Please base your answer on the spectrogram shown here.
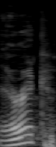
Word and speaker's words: aerc: I just found this I don't know how to pronounce it the aerc Eric I don't Eric is that's how it's pronounced the setup for it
